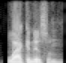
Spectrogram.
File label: "laconism", American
